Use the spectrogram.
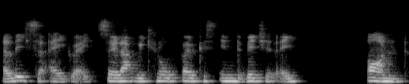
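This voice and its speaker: A man's voice: a little high, flat delivery, normal speed, vocal fry, darkish tone, highs cut off. A man presenting a training webinar in an informal, direct, conversational way, emphasising points through repetition.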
